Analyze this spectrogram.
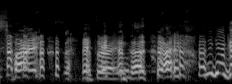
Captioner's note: laughter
